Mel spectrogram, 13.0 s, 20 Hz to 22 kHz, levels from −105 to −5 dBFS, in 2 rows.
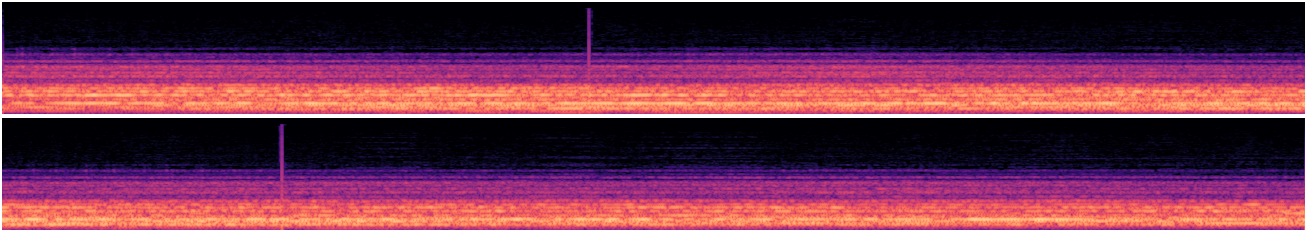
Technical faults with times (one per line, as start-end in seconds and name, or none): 2.93 audio missing between chunks
7.91 audio missing between chunks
